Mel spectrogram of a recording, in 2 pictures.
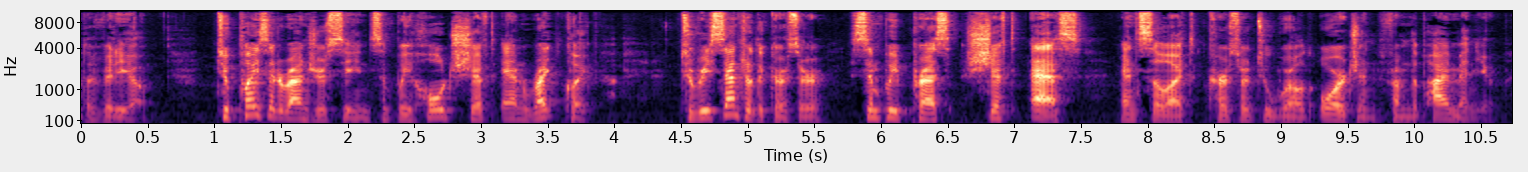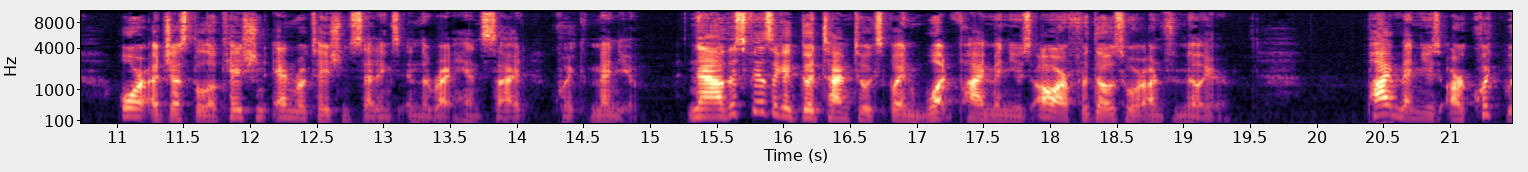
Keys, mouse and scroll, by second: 1.0 x, 3.9 shift+right click, 5.4 shift+right click, 7.5 shift+s, 8.2 shift+s, 13.5 click, 14.6 click, 20.4 n.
